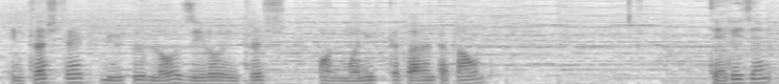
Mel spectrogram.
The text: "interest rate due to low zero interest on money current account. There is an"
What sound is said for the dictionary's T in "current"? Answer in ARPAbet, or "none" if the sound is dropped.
T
